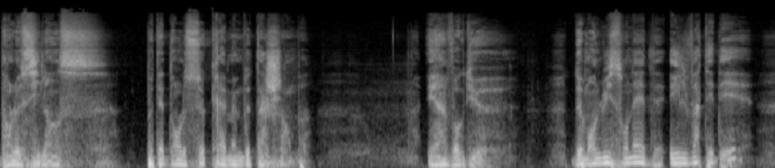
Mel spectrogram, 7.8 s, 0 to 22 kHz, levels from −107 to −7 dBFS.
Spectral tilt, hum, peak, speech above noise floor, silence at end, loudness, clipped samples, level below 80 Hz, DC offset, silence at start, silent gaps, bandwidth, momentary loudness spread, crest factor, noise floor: -5 dB/octave; none; -14 dBFS; 34 dB; 0.3 s; -33 LUFS; under 0.1%; -46 dBFS; under 0.1%; 0 s; none; 15.5 kHz; 13 LU; 20 dB; -66 dBFS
